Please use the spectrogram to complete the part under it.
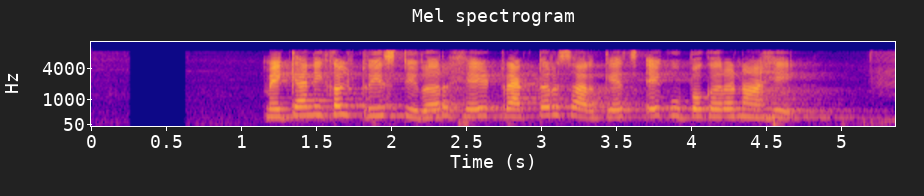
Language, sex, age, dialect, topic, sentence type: Marathi, female, 25-30, Standard Marathi, agriculture, statement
